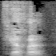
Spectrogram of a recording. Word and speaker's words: 가야산: 제 가 어렸을 때 , 우리 는 개산 이라고 불러 , 개산 이라고 . 왜냐 하면 ' 가야 ' 를 제대로 발음 할 수 없어 요 맞아 요 , 다들 가 에산 이라고 불러 요 .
